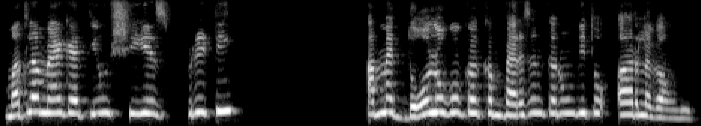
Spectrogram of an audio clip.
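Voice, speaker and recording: A woman's voice: high voice, measured pace. A woman with a Pakistani accent giving a grammar lecture, explaining step by step and spelling out English example sentences. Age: middle-aged.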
